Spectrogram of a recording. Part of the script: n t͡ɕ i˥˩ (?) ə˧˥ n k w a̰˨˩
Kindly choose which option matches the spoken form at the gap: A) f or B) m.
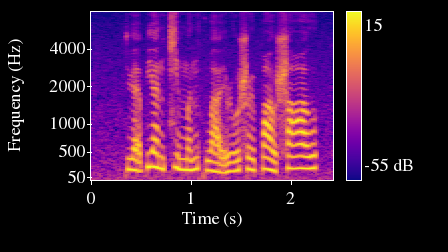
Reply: B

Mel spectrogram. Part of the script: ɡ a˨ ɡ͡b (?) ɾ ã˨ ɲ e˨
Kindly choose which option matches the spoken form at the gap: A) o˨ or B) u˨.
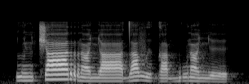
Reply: B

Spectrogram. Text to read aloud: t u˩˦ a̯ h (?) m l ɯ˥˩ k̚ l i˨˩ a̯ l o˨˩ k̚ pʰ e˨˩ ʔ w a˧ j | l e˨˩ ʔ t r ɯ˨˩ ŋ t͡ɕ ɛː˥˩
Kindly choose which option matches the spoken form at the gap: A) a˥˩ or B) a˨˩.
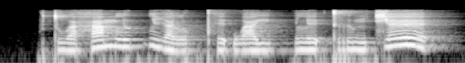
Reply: A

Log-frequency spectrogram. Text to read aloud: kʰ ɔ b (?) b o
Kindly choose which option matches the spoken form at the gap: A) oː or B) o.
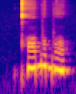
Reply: B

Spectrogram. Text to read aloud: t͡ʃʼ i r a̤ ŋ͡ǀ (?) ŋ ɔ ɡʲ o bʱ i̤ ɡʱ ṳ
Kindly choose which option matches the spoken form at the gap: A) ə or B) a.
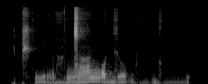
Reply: B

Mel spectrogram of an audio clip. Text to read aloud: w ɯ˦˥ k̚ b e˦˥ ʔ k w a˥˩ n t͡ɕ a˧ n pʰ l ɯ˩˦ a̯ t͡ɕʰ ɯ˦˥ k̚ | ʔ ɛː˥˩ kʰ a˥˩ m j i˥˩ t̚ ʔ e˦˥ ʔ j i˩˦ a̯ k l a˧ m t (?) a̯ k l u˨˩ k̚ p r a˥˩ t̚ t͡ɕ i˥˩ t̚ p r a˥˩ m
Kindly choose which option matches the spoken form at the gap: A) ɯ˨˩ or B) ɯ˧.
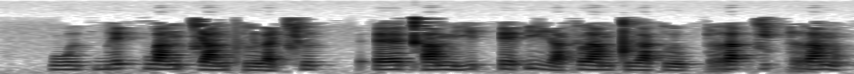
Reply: B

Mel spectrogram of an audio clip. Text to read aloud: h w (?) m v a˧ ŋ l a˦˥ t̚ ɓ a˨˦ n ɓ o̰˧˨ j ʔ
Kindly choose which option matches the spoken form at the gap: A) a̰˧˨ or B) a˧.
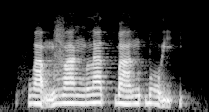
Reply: A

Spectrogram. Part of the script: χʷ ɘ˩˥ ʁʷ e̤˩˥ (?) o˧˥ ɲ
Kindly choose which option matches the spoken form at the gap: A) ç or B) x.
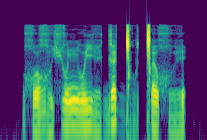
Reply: A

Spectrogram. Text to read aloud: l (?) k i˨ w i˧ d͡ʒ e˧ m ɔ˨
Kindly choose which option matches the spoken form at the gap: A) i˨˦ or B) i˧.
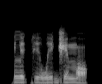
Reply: B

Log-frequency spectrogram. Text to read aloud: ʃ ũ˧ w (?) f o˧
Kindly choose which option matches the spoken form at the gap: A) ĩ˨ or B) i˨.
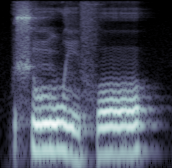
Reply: B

